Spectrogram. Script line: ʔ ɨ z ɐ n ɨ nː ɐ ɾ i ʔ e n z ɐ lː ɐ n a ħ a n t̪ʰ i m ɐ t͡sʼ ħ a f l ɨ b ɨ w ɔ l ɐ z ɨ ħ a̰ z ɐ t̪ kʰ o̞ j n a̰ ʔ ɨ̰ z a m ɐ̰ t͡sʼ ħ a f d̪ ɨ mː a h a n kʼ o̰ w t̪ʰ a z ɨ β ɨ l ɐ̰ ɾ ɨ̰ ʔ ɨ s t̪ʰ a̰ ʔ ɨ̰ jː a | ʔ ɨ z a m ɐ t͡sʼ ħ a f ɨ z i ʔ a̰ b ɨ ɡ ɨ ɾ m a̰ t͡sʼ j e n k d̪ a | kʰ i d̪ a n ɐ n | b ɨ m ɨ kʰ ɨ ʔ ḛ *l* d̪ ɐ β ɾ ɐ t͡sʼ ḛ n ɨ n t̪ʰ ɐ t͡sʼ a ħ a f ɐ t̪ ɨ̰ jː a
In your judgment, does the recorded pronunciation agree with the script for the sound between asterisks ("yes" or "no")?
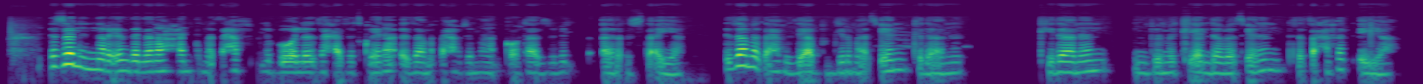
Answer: yes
